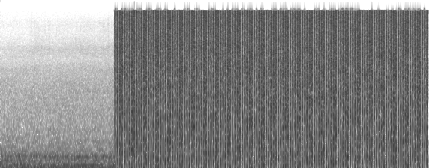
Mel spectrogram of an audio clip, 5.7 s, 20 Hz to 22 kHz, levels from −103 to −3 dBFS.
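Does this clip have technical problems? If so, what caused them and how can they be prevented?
Yes. From 1.52 s onward, a compressed stream is played as audio: an undecoded AC-3 bitstream is read as raw samples, giving loud static in 13.3 ms bursts repeating 31.25 times a second. That steady chatter distinguishes it from continuous hiss. Sending decoded PCM, or enabling decoding at the receiver, prevents it.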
